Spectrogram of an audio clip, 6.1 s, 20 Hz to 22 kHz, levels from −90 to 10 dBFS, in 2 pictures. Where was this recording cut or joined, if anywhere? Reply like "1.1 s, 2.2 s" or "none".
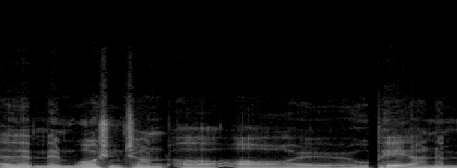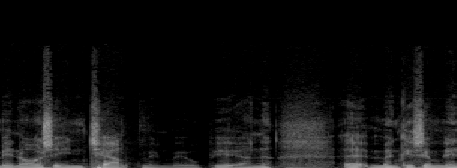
none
